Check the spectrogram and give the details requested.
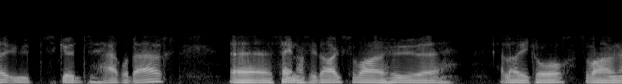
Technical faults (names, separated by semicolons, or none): GSM full-rate codec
